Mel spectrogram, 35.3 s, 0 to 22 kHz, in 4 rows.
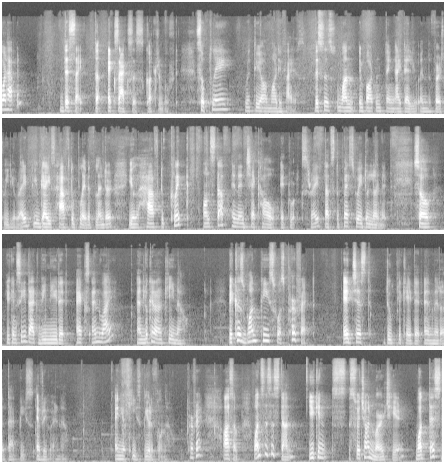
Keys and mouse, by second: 0.2 middle click, 11.9 click, 17.5-18.6 middle drag, 20.3-21.4 middle drag, 21.7-22.1 middle drag, 25.0-25.4 middle drag, 26.2 middle drag, 27.2 middle click, 28.1 middle click, 29.6 middle click, 30.3 shift+middle click, 30.9 middle click.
